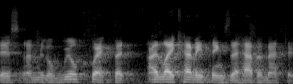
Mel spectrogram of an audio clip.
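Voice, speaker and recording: Talking very fast with a bright, sharp tone, a man with a New York accent uses ordinary pitch variation over audible room echo. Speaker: nursing professor. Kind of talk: conference talk.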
